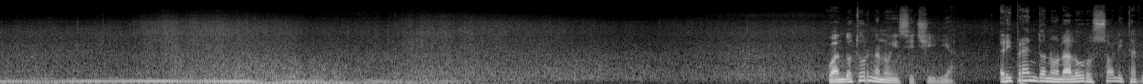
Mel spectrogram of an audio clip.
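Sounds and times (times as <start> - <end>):
low droning hum: 0.0 - 6.8
sea waves crashing on rocks: 0.0 - 11.4
speech: 8.3 - 11.4.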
